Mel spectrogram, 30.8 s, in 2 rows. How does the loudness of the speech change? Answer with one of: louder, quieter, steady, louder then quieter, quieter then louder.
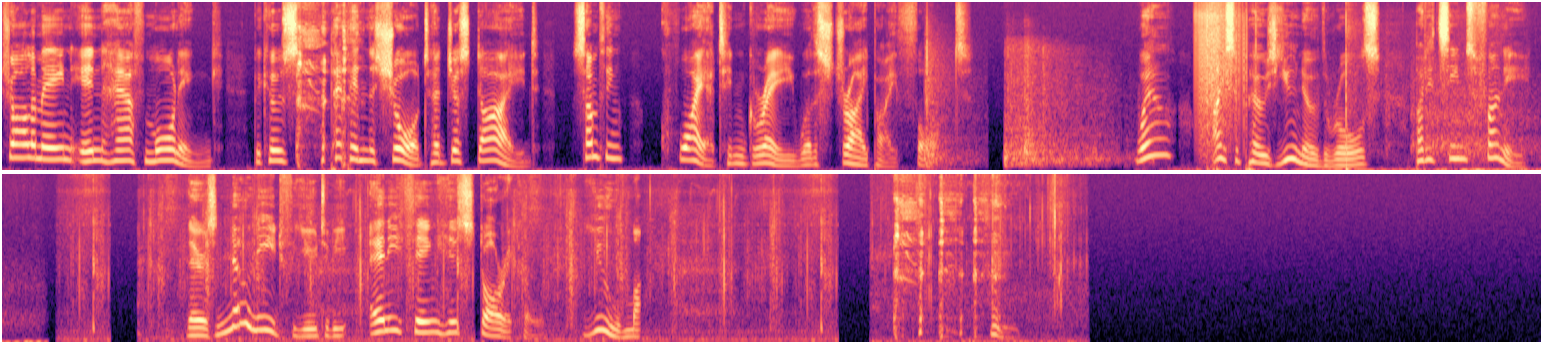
steady.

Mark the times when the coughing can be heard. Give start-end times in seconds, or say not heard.
3.0-3.6, 24.3-25.6.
